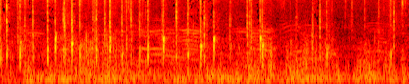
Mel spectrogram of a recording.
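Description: Wind buffeting the camera microphone, a heavy low rumble, with a rapid irregular run of clicks and knocks like handling noise on the camera.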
